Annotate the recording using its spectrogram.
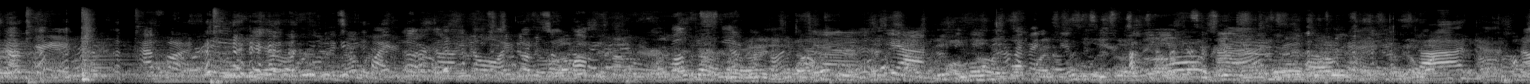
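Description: Congregation chatting, many voices talking over one another in a large hall as people greet each other. Held instrumental notes sound under the talk and stop about two seconds in.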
